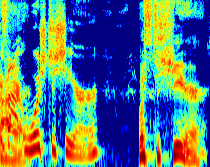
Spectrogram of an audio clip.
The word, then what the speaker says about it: Worcestershire: Worcester is I guess it's Worcestershire. I always thought Worcestershire. Worcestershire. Sheer. Like Shire, but See, sheer.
